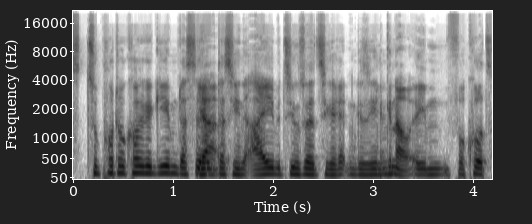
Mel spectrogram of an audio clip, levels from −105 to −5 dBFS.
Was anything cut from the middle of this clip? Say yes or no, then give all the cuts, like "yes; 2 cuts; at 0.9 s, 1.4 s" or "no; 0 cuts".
yes; 1 cut; at 3.1 s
